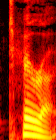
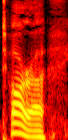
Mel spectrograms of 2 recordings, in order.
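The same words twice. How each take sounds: First: The first vowel sounds like the word tear. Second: The first vowel sounds like the word tar. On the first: This is how her name is really said. The speaker calls it right. "Giles simply cannot say Tara" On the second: This is a mispronunciation of her name. The speaker calls it wrong. "It has to be Tara, even though that's not her name"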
